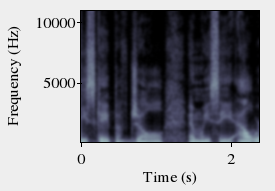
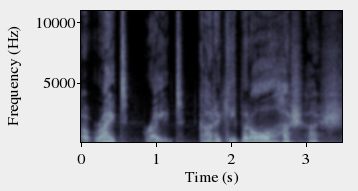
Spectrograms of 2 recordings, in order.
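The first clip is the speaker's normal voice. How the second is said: put-on old man voice, much higher pitch; 8 semitones higher than usual. Told to stop waking everyone up, Kellig agrees, in a little old man voice. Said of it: "this little old man sitting on a rocking chair".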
